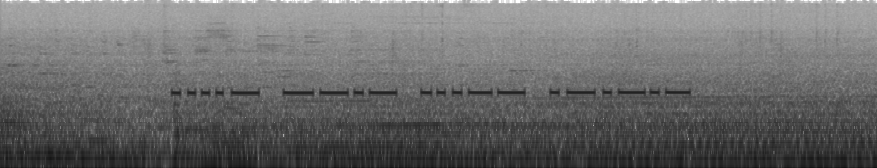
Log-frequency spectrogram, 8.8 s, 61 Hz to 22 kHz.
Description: Morse code, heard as a keyed tone, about 15 wpm, 860 Hz, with the noise inside a bus. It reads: 4Q3.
